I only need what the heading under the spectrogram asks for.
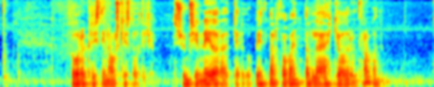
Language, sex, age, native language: Icelandic, male, 40-49, Icelandic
